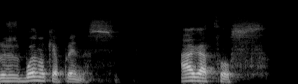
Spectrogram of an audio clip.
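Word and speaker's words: ἀγαθός: Agathos. Agathos o agathos, algunos pronuncian, ¿no? Agathos, como Z. O agathos.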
